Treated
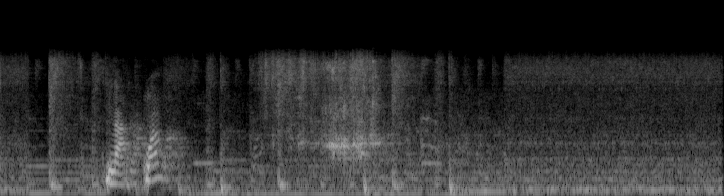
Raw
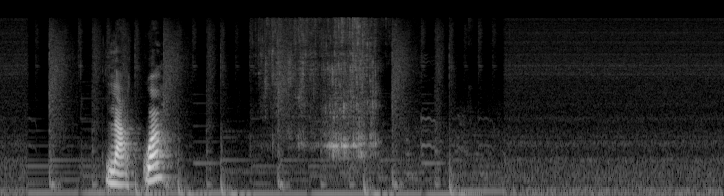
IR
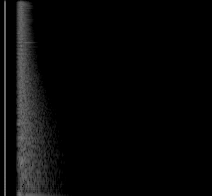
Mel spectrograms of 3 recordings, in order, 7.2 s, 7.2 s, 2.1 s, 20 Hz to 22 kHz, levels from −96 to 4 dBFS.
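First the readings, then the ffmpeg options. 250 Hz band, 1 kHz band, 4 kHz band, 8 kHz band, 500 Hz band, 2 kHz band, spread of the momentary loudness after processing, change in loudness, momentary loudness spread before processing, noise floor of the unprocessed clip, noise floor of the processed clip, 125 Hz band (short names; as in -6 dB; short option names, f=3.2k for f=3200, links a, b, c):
-4.0 dB, -12.5 dB, +2.0 dB, +4.0 dB, -9.5 dB, -12.5 dB, 17 LU, -17.5 dB, 21 LU, -58 dBFS, -52 dBFS, +2.5 dB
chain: -filter_complex "[0:a]acompressor=threshold=-34dB:ratio=16,lowshelf=f=170:g=6,aecho=1:1:7.1:0.51,flanger=delay=8.3:depth=8.7:regen=58:speed=1.2:shape=sinusoidal,asplit=2[a][b];[b]adelay=1050,volume=-26dB,highshelf=f=4k:g=-23.6[c];[a][c]amix=inputs=2:normalize=0,acompressor=mode=upward:threshold=-51dB:ratio=2.5,asplit=2[d][e];[e]asubboost=boost=3.5:cutoff=96[f];[1:a]atrim=start_sample=2205[g];[f][g]afir=irnorm=-1:irlink=0,volume=-11.5dB[h];[d][h]amix=inputs=2:normalize=0,volume=9dB" -ar 16000 -c:a libspeex -b:a 13k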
